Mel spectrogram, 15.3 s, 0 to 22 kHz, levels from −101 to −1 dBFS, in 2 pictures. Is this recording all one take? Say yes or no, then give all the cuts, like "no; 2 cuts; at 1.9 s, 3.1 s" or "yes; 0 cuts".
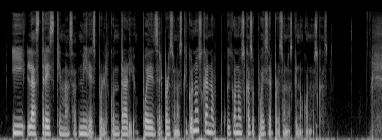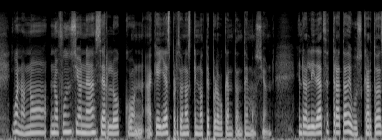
no; 1 cut; at 7.9 s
